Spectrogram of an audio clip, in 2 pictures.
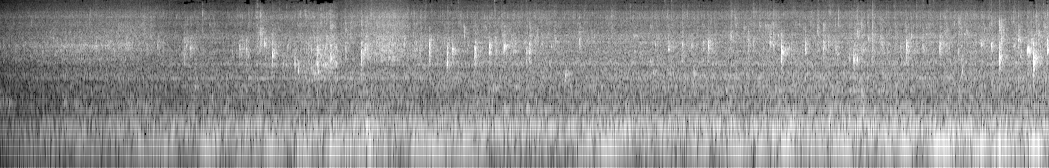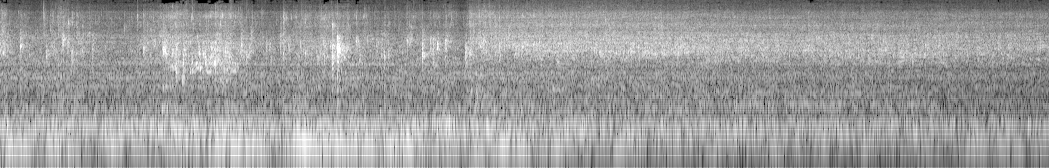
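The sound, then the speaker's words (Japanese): Warm water runs steadily over the left ear, a continuous splashing, hissing stream that keeps an even level throughout with small bubbling bursts, and no voices. “お耳がお湯で温められるのは気分がいいものですが、”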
